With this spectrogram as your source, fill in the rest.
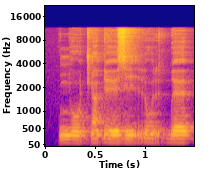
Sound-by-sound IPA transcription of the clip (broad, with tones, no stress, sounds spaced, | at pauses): ɲ oː˨ t͡ʃ ã˦ ɗ eː˨ z i˨ r uː˦ r ɡ͡b ɛ˦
